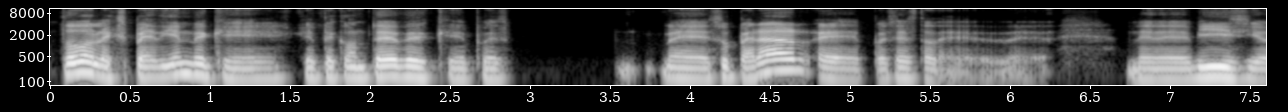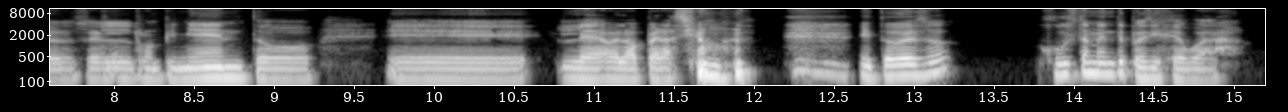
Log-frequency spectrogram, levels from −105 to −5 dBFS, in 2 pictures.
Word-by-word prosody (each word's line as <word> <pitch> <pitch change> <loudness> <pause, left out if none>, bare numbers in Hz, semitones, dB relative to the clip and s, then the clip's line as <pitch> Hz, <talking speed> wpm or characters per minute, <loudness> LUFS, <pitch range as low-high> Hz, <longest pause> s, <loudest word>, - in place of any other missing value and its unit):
todo 170 +2 +6
el 145 - +4
expediente 145 +4 0
que 120 0 -7
que 125 +1 -5
te 125 +1 -3
conté 130 +2 +3
de 130 -2 +2
que, 120 -1 -7
pues, 115 +1 -8 0.7
mm, 210 - -13
eh, 120 -2 -2
superar, 180 - +3
eh, 115 -4 -3
pues, 110 +2 -9
esto 120 -2 -5
de - - -14
de - - -19 0.6
de 115 0 -3
vicios, 120 -2 +3
el 115 0 -3
rompimiento, 120 0 +1 0.4
eh, 115 -1 -4
le 120 -1 +1
o 120 -1 +1
la 115 - +4
operación, 115 +5 +4 0.8
y 135 - 0
todo 145 +3 +5
eso, 175 +9 +1 0.5
justamente, 165 +2 +1
pues 125 -5 0
dije: 115 -1 -2
"Buah, 110 -1 -6
120 Hz, 135 wpm, -22 LUFS, 115-135 Hz, 0.8 s, todo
